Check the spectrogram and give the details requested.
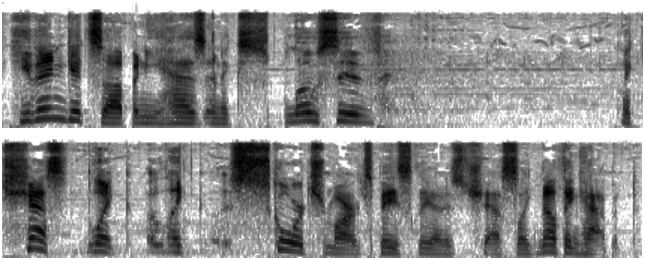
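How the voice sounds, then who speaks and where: A man hosting a let's play, chatting casually and recapping a film in a rambling, animated way full of fillers. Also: high-pitched, unhurried, faint music behind.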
